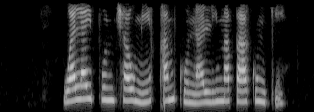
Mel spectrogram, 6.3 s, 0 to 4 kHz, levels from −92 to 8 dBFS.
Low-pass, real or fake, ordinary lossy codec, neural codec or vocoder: 3.6 kHz; fake; MP3, 32 kbps; autoencoder, 48 kHz, 128 numbers a frame, DAC-VAE, trained on Japanese speech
